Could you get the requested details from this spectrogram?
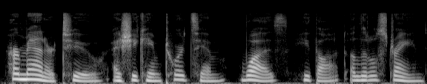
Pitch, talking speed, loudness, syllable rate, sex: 180 Hz, 195 wpm, -18 LUFS, 4.7 syllables/s, female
